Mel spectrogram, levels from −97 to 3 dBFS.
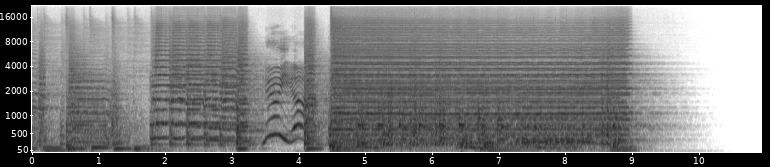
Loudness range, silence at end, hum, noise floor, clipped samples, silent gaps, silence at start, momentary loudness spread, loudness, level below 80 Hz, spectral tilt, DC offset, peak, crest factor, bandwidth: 3 LU; 1.65 s; none; -89 dBFS; under 0.1%; none; 0 s; 8 LU; -13 LUFS; -34 dBFS; -3 dB/octave; under 0.1%; 0 dBFS; 14 dB; over 20 kHz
